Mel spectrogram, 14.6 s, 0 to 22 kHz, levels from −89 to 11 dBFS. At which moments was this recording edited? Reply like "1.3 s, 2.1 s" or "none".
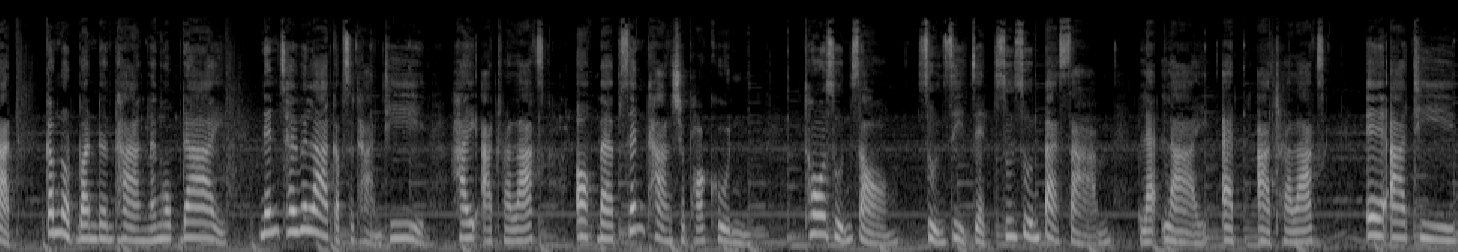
none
